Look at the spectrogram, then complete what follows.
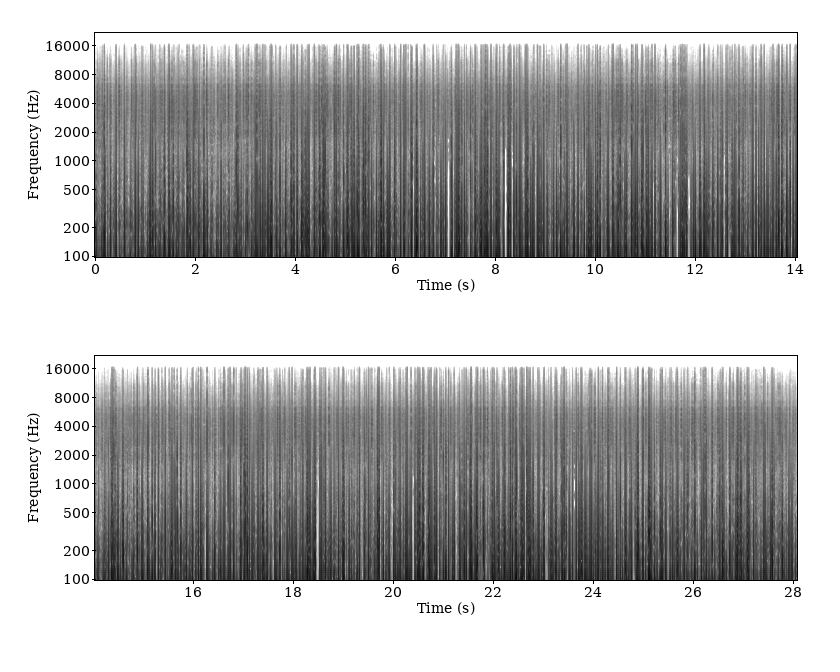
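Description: Harsh noise wall: a loud, dense, unchanging wall of distorted static across the whole range, heaviest in the lows, with a constant fine crackle.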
